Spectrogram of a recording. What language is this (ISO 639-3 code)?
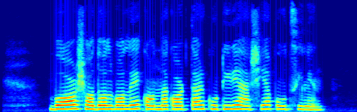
ben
